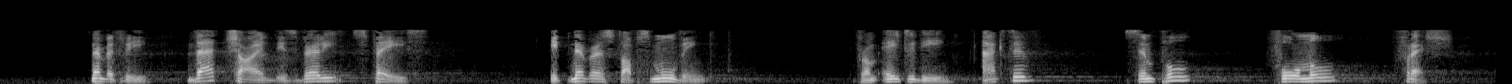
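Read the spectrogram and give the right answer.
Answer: A: active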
